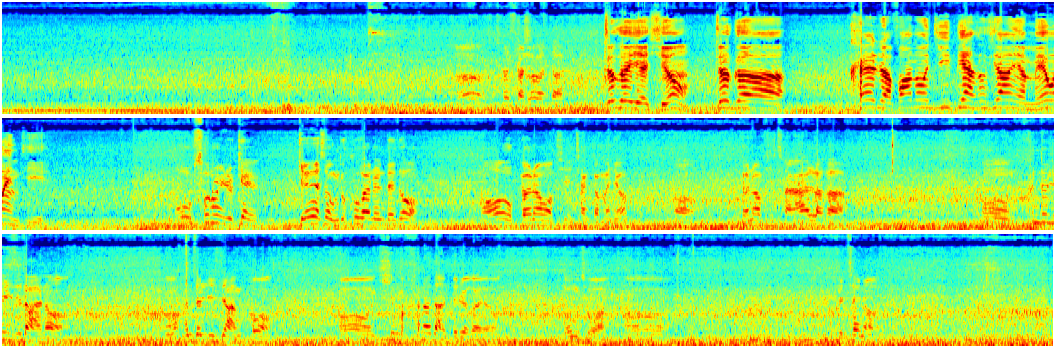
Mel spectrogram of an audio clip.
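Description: Used Ford Transit van driving at road speed, its engine and road noise heard from inside the cab as a steady low drone. The van runs without shaking, and the seller judges the engine and gearbox to be fine.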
